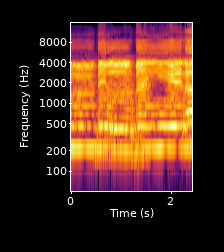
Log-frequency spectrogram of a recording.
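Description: A man reciting the Quran in the melodic chanting style into a microphone: long held notes with slight ornamenting turns, and a brief break about a second in before the next held note.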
